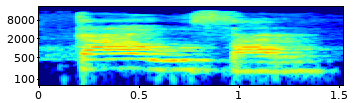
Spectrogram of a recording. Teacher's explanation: karena huruf tsa maka ujung lidahmu Dorong ke gigi atas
